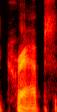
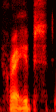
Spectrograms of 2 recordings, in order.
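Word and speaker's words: crêpe: For those wondering, he did not say craps. He actually said crepes.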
